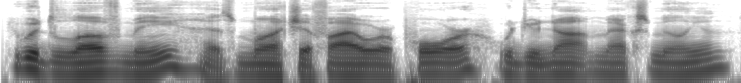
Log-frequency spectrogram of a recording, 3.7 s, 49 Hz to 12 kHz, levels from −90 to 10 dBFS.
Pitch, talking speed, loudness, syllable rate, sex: 95 Hz, 225 wpm, -18 LUFS, 5.2 syllables/s, male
